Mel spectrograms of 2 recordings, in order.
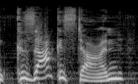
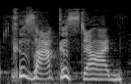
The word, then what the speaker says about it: Kazakhstan: Six tourists in Kazakhstan. Did I say that right? – Kazakhstan.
